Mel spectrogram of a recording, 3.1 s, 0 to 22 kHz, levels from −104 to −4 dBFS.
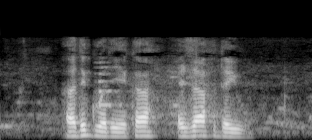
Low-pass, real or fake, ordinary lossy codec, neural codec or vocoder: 7.2 kHz; real; AAC, 32 kbps; none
